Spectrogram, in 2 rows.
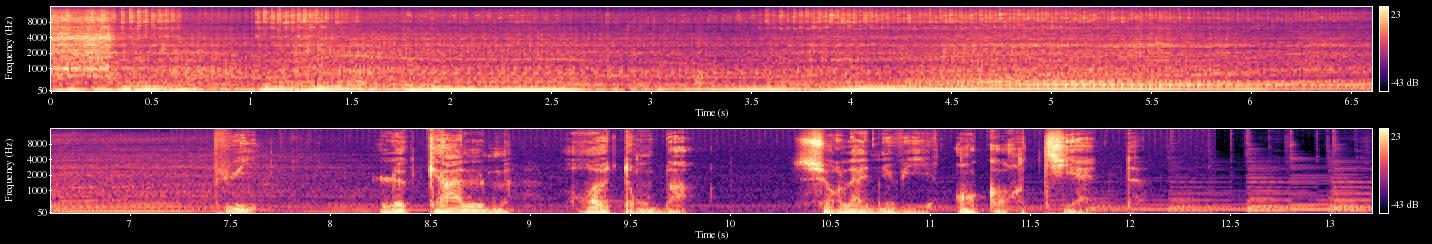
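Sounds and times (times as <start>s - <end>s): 
Citroën 2CV small engine revving as the car hastily pulls away: 0.0s - 9.2s
speech: 8.6s - 12.1s.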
